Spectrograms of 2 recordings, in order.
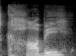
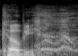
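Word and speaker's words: Kobbie: Everyone everyone comes at us for this one, but it's like everyone thinks it's KBI and it's like he says it Kobe. Like he pronounces his own name that way.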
